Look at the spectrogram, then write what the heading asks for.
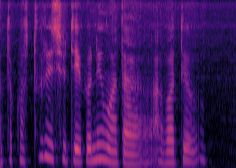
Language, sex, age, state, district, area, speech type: Nepali, female, 60+, West Bengal, Kalimpong, rural, spontaneous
